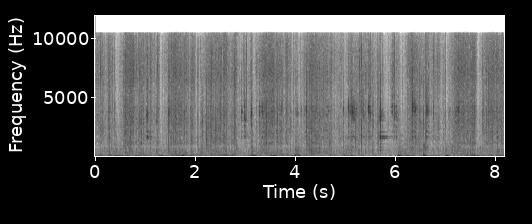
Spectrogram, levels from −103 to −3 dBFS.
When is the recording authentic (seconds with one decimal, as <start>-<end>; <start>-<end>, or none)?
0.0-7.3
